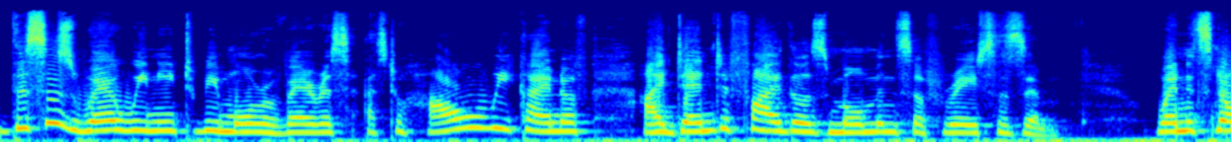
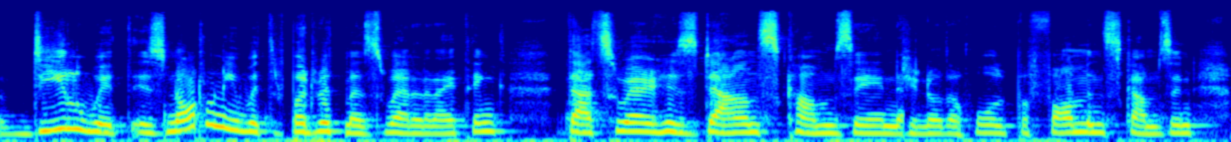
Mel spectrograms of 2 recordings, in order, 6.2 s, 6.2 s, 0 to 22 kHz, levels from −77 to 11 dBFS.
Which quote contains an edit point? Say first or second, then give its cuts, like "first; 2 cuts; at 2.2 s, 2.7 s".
second; 3 cuts; at 1.4 s, 1.7 s, 4.5 s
